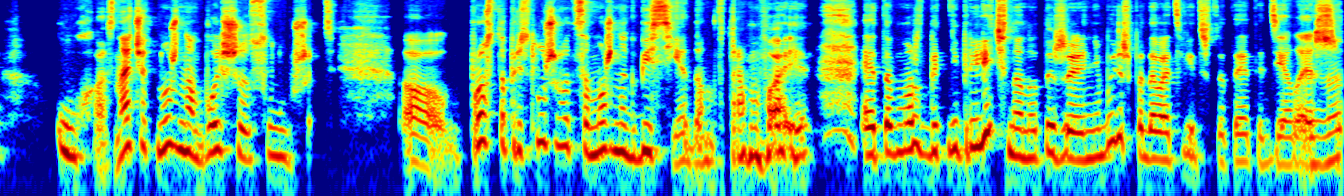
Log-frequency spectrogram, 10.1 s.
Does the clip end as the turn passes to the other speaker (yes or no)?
no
